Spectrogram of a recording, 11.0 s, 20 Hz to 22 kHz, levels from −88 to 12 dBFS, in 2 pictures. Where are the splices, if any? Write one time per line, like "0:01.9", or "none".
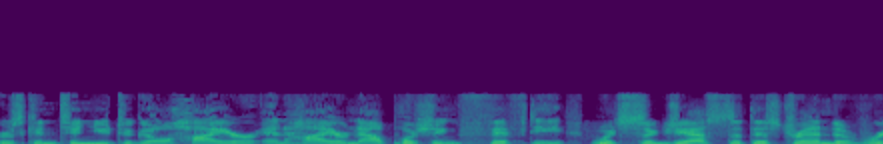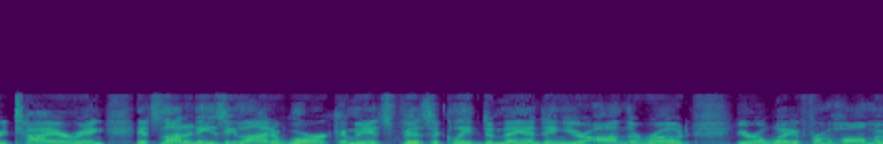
0:03.6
